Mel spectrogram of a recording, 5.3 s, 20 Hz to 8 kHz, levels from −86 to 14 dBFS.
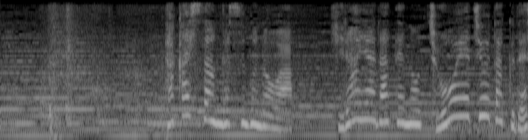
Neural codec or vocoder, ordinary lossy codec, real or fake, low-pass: none; none; real; 7.2 kHz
